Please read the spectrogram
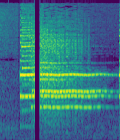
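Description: A loud sustained chord of several steady high tones, starting about half a second in, cut out for an instant just after, then held until it drops away near the end.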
